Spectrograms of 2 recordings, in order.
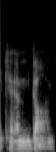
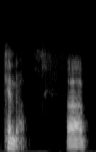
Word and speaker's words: Ken Gon: And it's pronounced that way, Ken Gon. It's like Ken Gon.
